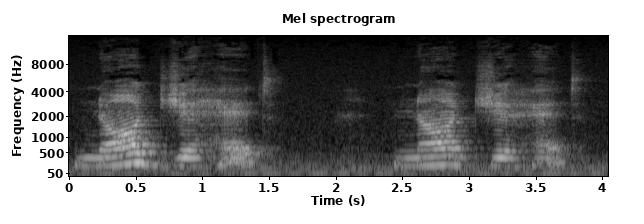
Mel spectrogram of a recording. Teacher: it connects together and it's like a j sound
